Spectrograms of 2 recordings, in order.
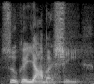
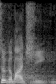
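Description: First: The name is said at an unhurried, normal pace. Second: The name is said very quickly, rushed together.

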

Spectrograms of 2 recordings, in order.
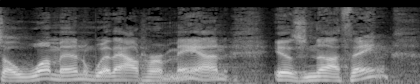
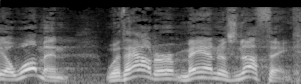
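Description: First: It runs on with no pause after woman. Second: There are pauses after woman and after her.

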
